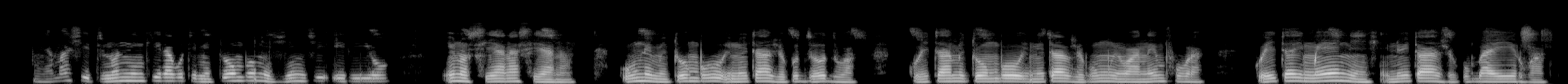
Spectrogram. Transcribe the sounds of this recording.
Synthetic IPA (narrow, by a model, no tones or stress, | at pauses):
ɲamaʃitino̞niŋɡiɾakutimito̞mbo̞miʒind͡ʒiʔirijo̞ | ḭno̞sijanasijaːna | kune̞mito̞mbo̞ino̞itaʐe̞kud͡zo̞d͡zwa | koitamito̞mbo̞ino̞itaʐe̞kumwiwane̞ɱvuːɾa | kwo̰itaimwe̞niḭno̞itaʐe̞kuɓaiːrwa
